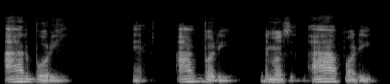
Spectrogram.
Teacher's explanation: una E al final en las palabras en el portugués se convierte en sonido I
